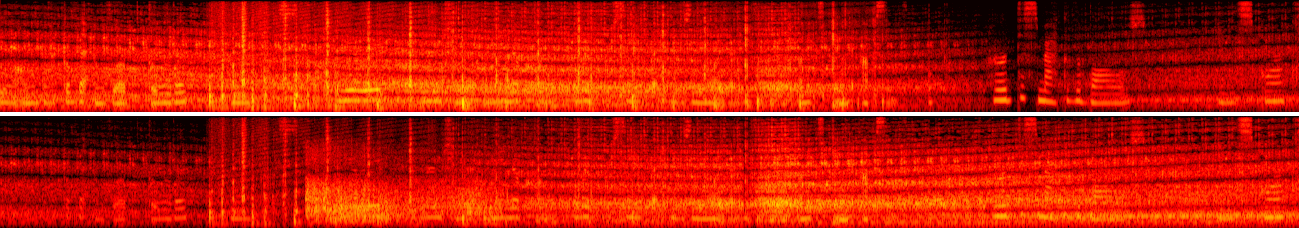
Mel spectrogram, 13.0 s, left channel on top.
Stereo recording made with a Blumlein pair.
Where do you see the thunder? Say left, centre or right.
right.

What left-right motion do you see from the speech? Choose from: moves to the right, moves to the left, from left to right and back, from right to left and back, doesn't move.
moves to the right.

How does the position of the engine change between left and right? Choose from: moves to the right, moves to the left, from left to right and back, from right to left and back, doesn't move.
moves to the right.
